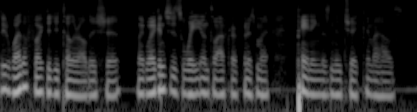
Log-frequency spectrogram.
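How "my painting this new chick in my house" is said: normal talking voice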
